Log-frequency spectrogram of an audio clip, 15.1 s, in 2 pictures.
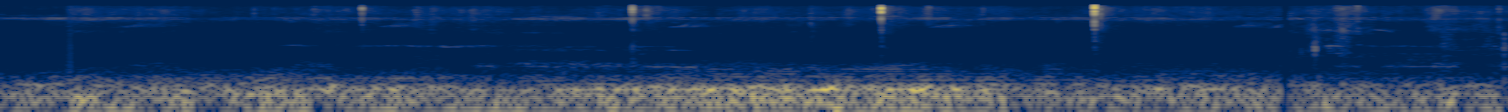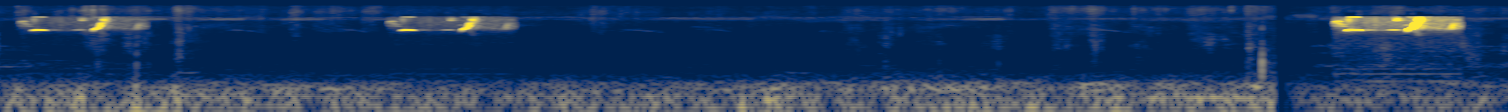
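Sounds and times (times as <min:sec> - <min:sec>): steady low rumble: 0:03.1 - 0:15.0
bird chirping: 0:07.6 - 0:10.1, 0:14.1 - 0:14.9.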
